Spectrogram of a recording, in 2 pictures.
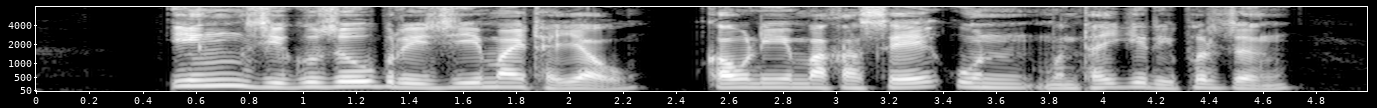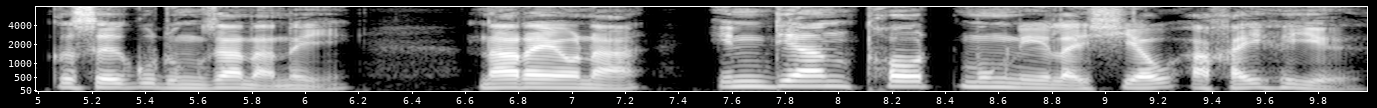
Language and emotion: Bodo, neutral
